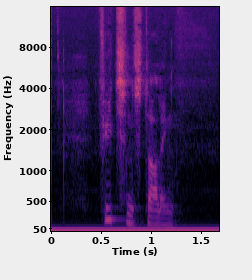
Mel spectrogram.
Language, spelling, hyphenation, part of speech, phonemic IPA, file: Dutch, fietsenstalling, fiet‧sen‧stal‧ling, noun, /ˈfit.sə(n)ˌstɑ.lɪŋ/, Nl-fietsenstalling.ogg
- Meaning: a shed, rack, garage or other area where bicycles can be parked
